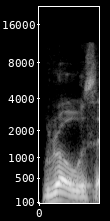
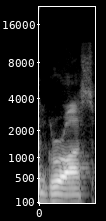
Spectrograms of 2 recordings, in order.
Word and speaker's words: gross: Lucro bruto, a pronúncia dos dois termos aqui já vi gente errando bastante. Bruto grows. Grows. S O é mais fechado, não é gross profit.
